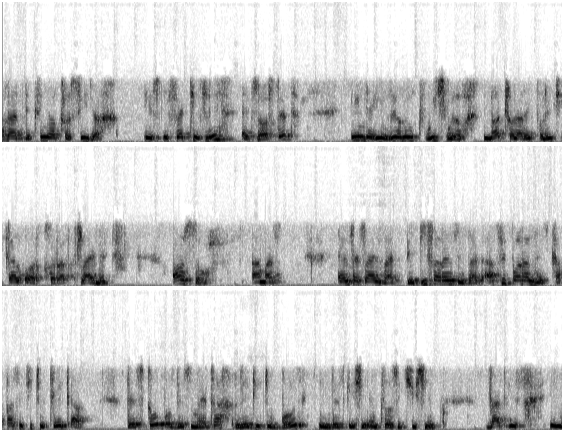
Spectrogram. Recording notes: PHONE INTERVIEW.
